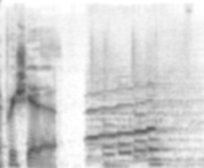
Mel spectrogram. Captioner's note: bright chime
